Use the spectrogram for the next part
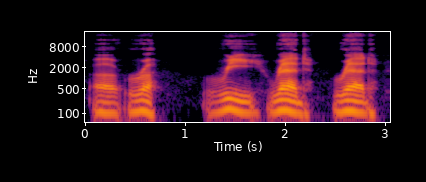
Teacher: you have to make the tongue go a little bit more forward a bit more toward the front of the mouth more toward the alveolar area re red red not red but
